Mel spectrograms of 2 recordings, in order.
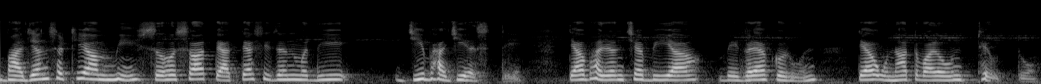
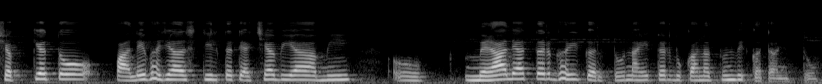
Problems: none marked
